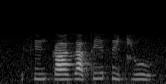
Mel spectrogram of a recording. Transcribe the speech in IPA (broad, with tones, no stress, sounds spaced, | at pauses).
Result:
s ĩ˦ k ä˦ z ä˦˨ t i˦ θ ĩ˦˨ t͡ɕ u˦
